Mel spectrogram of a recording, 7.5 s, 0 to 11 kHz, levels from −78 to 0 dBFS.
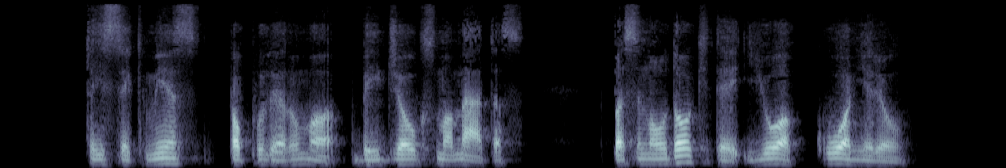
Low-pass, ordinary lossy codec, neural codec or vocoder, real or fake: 9.9 kHz; AAC, 32 kbps; codec, 24 kHz, 0.5 kbps, DualCodec; fake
